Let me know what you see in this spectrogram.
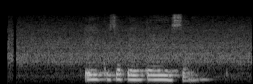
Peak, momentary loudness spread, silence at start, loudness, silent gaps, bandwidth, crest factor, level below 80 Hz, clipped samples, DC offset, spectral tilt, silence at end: -8 dBFS; 15 LU; 0.05 s; -24 LUFS; none; 11.5 kHz; 16 dB; -74 dBFS; under 0.1%; under 0.1%; -5 dB/octave; 0 s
